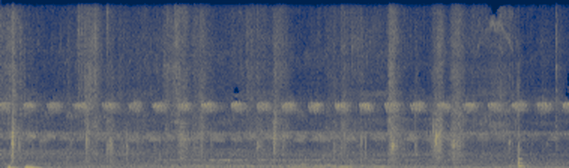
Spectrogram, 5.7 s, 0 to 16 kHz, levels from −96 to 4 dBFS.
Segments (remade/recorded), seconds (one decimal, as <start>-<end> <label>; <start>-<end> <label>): 0.0-0.8 recorded; 0.8-1.4 remade; 1.4-2.2 recorded; 2.2-5.7 remade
